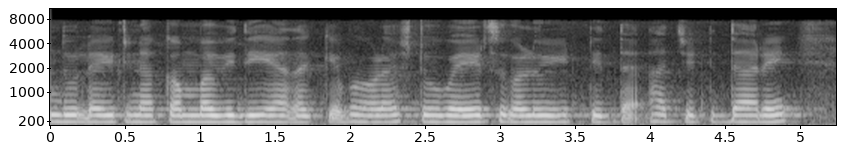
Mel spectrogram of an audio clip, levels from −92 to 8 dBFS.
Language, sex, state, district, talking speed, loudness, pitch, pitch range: Kannada, female, Karnataka, Bidar, 115 wpm, -15 LUFS, 185 Hz, 180-185 Hz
